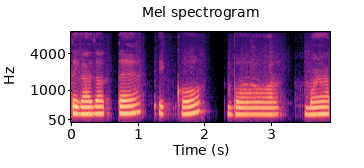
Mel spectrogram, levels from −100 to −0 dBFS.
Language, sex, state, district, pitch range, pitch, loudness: Chakma, female, Tripura, Unakoti, 175-195 Hz, 185 Hz, -17 LUFS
